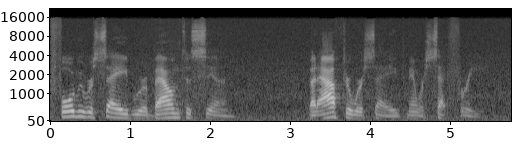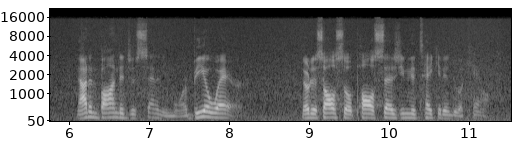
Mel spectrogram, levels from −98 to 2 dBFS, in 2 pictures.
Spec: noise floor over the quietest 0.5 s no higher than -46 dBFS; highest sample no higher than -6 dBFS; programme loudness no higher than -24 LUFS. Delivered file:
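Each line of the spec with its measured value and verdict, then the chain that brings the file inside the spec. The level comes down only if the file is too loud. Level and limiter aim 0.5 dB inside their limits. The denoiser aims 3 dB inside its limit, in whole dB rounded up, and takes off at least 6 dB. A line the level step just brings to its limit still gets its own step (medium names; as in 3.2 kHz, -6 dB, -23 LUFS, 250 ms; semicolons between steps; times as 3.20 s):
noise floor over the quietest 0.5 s -52 dBFS: pass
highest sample -9.5 dBFS: pass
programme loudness -30.0 LUFS: pass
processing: none needed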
